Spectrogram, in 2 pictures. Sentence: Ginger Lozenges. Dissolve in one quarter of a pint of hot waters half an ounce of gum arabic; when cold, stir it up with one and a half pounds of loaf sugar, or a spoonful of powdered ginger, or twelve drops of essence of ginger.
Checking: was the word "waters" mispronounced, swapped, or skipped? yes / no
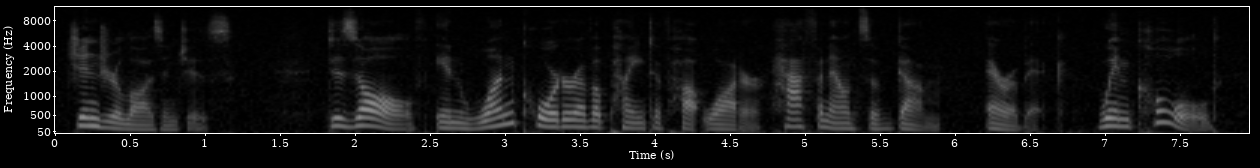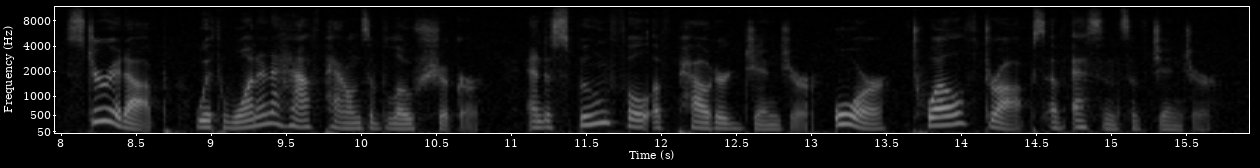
yes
